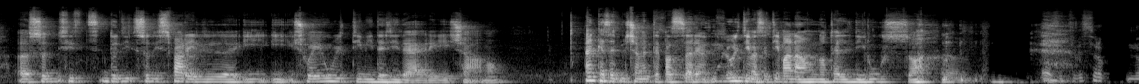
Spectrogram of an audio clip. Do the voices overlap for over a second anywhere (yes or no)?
yes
